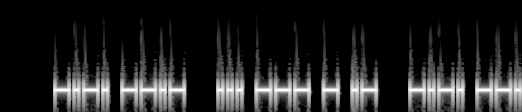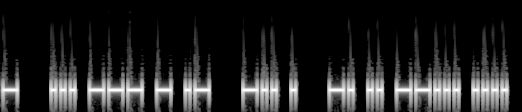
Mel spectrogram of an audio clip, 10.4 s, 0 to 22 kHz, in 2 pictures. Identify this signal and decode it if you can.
Morse code, heard as a keyed tone, about 25 wpm, 700 Hz. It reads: CQ SOTA CQ SOTA DE NI7H
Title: SOTA QSO Practice 25wpm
